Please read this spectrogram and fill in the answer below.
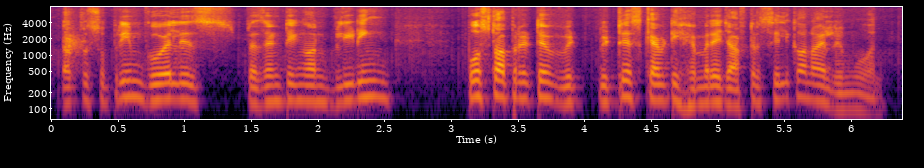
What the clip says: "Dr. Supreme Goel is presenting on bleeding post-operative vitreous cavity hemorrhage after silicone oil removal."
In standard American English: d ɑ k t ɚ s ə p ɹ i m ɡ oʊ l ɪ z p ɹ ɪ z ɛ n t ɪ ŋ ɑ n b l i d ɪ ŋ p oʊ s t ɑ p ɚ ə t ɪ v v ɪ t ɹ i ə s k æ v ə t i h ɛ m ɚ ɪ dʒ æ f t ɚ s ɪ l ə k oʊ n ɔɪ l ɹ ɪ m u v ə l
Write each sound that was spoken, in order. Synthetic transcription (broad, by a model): d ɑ k t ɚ s ə p ɹ i m ɡ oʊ l ɪ z p ɹ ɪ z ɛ n t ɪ ŋ ɑ n b l i d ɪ ŋ p oʊ s t ɑ p ɚ ə t ɪ v v ɪ t ɹ i ə s k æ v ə t i h ɛ m ɚ ɪ dʒ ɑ f t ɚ s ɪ l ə k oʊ n ɔɪ l ɹ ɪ m u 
